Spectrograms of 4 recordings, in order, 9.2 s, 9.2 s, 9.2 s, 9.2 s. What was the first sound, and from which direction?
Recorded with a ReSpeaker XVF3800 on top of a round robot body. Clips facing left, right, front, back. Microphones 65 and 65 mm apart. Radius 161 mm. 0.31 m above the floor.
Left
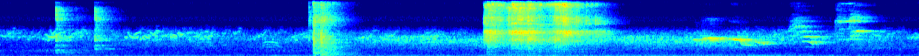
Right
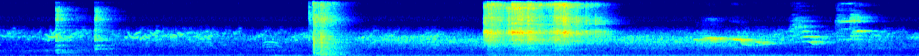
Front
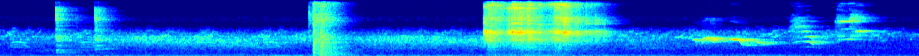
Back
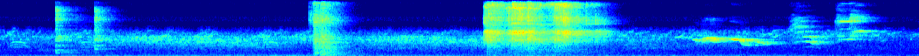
A buzzer, 170° left.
